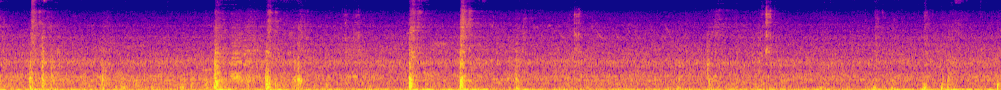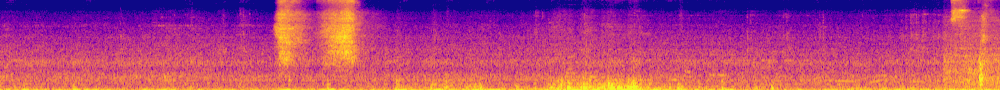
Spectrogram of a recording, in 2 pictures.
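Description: The Pakistan Business Express runs on rails in a steady low rumble with faint wheel clatter, recorded from on board or nearby, and brief high squeals near the middle, with no talking.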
